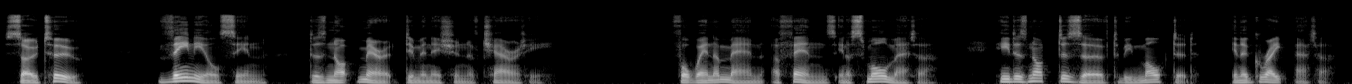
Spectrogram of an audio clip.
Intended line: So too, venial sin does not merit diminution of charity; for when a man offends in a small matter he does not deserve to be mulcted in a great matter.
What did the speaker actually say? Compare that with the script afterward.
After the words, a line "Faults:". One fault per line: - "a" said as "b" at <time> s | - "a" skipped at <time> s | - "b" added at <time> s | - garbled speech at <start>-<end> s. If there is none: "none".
So too, venial sin does not merit diminution of charity; for when a man offends in a small matter he does not deserve to be mulcted in a great matter.
Faults:
none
